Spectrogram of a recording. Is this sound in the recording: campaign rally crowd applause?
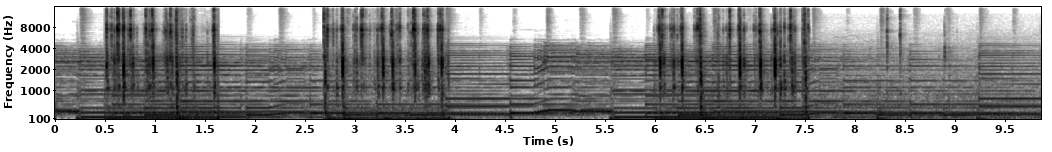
no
